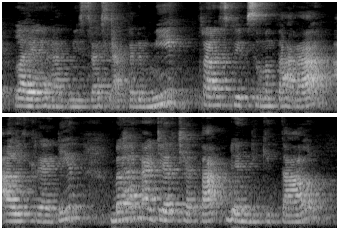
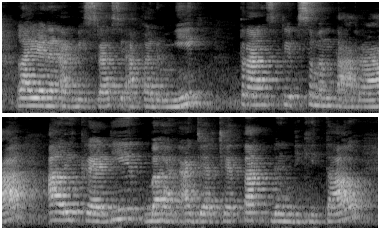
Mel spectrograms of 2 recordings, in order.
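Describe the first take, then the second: Both takes have the same delivery.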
